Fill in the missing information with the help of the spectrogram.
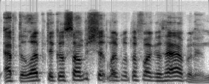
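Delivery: exasperated rant. Real, not acted. Exasperated rant about friend.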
